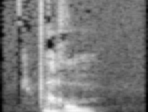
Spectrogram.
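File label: "warum", German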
